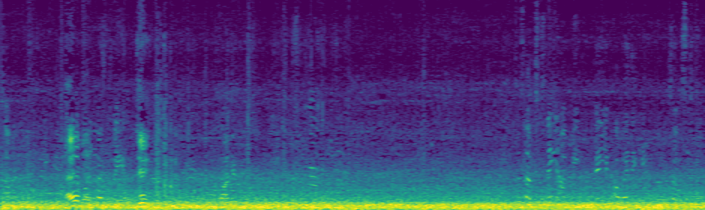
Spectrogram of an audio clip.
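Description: A steady low roar of aircraft engines fills a cabin.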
